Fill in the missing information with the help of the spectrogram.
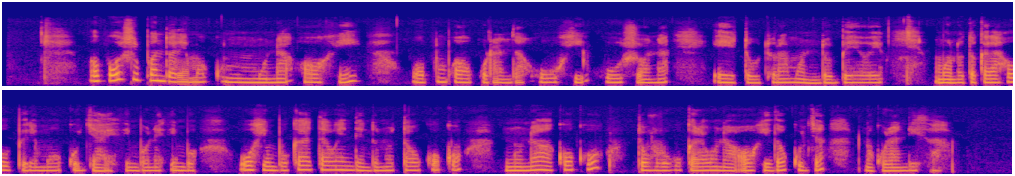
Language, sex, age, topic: Oshiwambo, female, 25-35, agriculture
